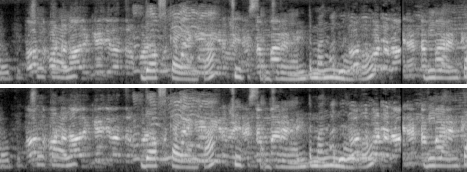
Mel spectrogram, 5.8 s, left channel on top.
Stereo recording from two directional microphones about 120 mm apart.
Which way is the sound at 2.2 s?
50° left (ahead or behind).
